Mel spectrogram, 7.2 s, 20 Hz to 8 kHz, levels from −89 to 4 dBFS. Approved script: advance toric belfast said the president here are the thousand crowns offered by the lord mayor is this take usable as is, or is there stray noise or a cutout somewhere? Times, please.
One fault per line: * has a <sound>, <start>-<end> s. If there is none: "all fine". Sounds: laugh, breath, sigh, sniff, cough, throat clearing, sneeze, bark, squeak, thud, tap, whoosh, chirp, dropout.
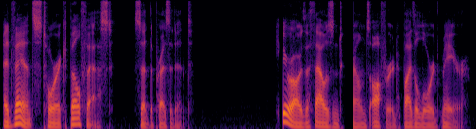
* has a dropout, 4.2-4.2 s
* has a dropout, 5.2-5.3 s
